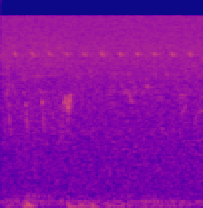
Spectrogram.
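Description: Quiet outdoor ambience: a low rumbling background with a soft thump about a quarter second in, a faint, evenly pulsing high insect chirp, and a brief faint bird chirp.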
